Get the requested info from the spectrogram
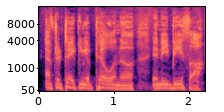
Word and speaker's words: Ibiza: So if Lamar Jackson, if Josh Allen, if Aaron Rodgers, if these dudes wanted to spend time in Ibiza this summer, you probably want to cancel those vacation plans.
